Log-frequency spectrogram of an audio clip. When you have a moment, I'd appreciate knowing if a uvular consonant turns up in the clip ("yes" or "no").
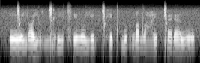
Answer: no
